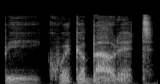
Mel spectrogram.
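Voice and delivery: slow, low, quiet command; deep, hushed villain; cold, hollow voice. A narrator's reading. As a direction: order your servant coldly from the shadows. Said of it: "said a cold, hollow voice".

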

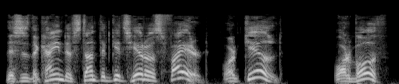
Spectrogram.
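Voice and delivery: high, angry telling-off; barked reprimand. A narrator's reading. Dwarf warning the ranger heroes get fired, barking. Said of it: "barked Gorm".

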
